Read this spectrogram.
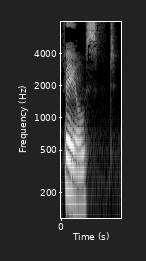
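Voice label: "Fail soft", English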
